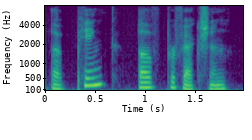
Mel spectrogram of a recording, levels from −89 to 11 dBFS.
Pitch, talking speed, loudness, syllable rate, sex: 180 Hz, 120 wpm, -18 LUFS, 3.8 syllables/s, female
